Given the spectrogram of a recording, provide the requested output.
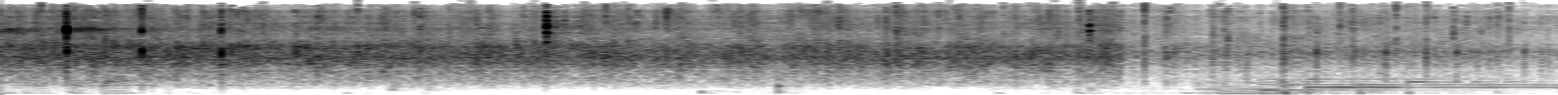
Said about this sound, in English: So please give Dan another round of applause as the band gets ready for the next song.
